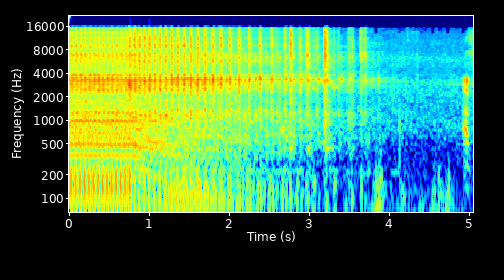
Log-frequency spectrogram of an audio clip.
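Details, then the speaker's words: Troy-Bilt Bronco lawn tractor on concrete after new drive and deck belts and deck repairs; single-cylinder engine thumps evenly, then winds down to a stop with no grinding or squeal from the deck. Healthy running, the deck about half as loud as before. "the deck is a little quieter I may start it up and just let you hear it is going to be a little bit loud on the concrete but uh the deck seems to be probably about half as loud as it was"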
